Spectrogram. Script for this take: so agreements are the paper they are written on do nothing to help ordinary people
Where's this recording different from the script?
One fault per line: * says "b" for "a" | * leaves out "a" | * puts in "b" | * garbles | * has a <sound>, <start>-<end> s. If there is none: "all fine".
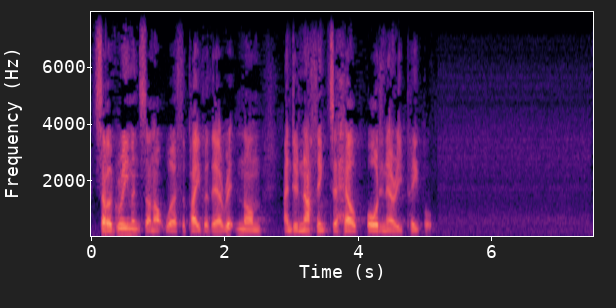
* puts in "not worth"
* puts in "and"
